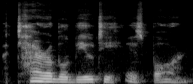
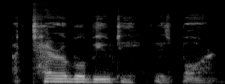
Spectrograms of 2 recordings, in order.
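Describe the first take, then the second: First: Said in the usual way. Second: Much softer, letting the last refrain fade away; hushed closing line. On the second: Acted. Reading the poem's last refrain to listeners, softly hushed. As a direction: drop the voice to almost nothing on the final line.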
